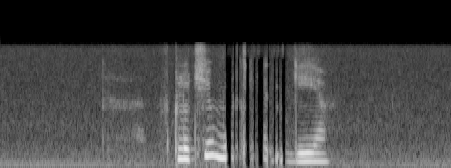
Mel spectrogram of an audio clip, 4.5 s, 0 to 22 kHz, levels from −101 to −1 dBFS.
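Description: From 2.25 to 2.90 s, lost AMR speech frames scatter brief warbles and dips, runs no longer than 60 ms, as the AMR-WB decoder repeats stale parameters with falling gain. This gives smeared fades rather than clean silent gaps.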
